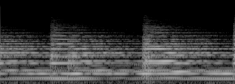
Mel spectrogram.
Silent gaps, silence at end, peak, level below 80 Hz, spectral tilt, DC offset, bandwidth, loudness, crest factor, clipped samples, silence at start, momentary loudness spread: none; 0 s; -8 dBFS; -56 dBFS; -3.5 dB/octave; under 0.1%; 9.8 kHz; -23 LUFS; 14 dB; under 0.1%; 0 s; 7 LU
